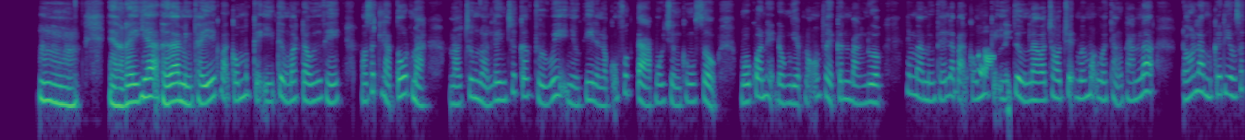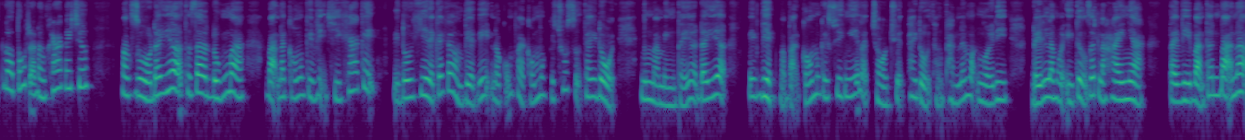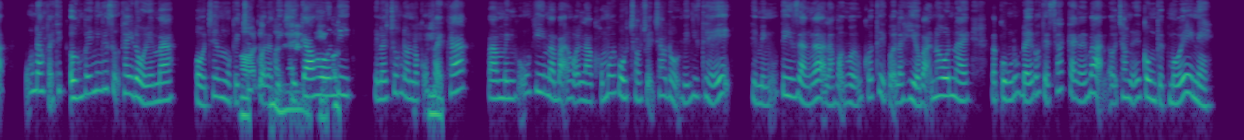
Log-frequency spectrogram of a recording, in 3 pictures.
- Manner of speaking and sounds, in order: tapping; other background noise
- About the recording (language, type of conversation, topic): Vietnamese, advice, Làm sao để bớt lo lắng về việc người khác đánh giá mình khi vị thế xã hội thay đổi?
